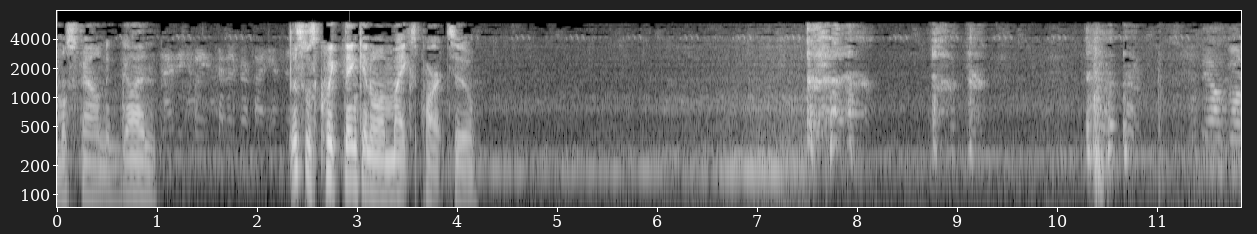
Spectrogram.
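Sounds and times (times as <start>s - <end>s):
speech: 0.0s - 1.3s, 2.3s - 4.3s
fake cough: 7.5s - 9.4s, 10.3s - 10.9s.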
